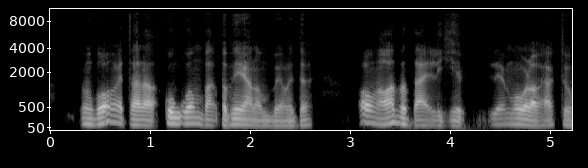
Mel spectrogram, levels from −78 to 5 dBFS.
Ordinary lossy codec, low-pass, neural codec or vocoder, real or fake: AAC, 64 kbps; 9.9 kHz; codec, 16 kHz in and 24 kHz out, 0.4 kbps, LongCat-Audio-Codec, four codebook decoder; fake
